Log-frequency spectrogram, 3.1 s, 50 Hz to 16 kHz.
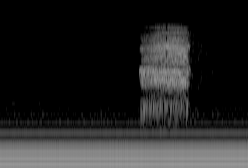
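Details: A single harsh, breathy screech lasting about half a second from a barn owl at Alphen on 15 April 2020, around a mouse delivery and mating, over quiet low background noise.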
